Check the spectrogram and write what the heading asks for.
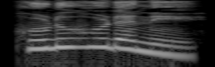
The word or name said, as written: ಹುಡುಹುಡನೆ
